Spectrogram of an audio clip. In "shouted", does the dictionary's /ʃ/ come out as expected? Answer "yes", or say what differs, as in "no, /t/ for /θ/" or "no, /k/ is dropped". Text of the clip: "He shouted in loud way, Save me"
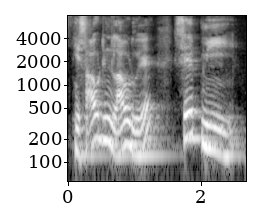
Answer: no, /s/ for /ʃ/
